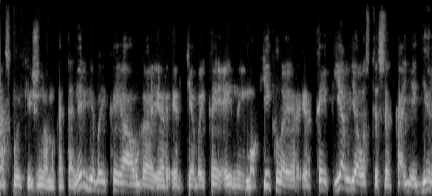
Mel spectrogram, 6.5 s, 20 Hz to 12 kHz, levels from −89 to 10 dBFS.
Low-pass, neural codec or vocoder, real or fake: 10.8 kHz; vocoder, 24 kHz, 100 mel bands, Vocos; fake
